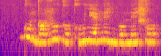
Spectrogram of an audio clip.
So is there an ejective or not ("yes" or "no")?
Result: yes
